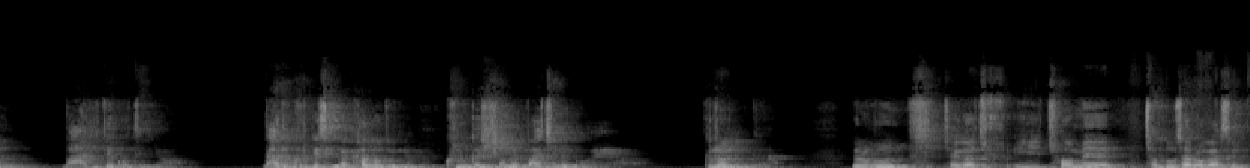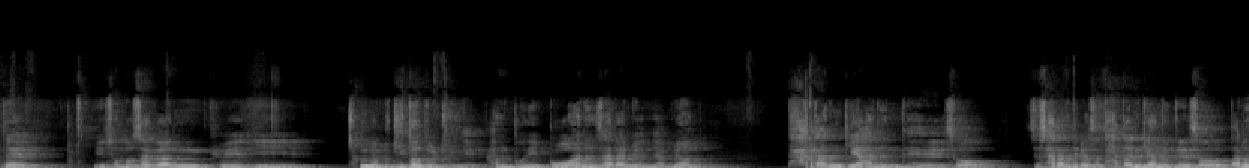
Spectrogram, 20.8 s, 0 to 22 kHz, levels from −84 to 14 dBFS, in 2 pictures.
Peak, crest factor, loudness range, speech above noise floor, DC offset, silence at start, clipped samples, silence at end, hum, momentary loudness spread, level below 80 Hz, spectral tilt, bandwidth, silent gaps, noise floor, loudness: -12 dBFS; 18 dB; 4 LU; 46 dB; under 0.1%; 0 s; under 0.1%; 0 s; none; 14 LU; -66 dBFS; -5 dB/octave; 13.5 kHz; none; -75 dBFS; -30 LUFS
